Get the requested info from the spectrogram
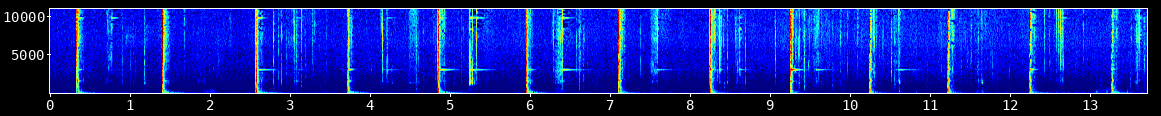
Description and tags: Recoreded with Zoom H6 XY Mic. Edited in Pro Tools.
A few axe hits with a little bit of ringing effect.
